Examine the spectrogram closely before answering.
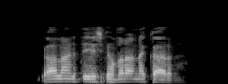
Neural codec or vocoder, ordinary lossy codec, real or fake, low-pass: codec, 16 kHz, 4 kbps, X-Codec, HuBERT features, trained on general audio; MP3, 24 kbps; fake; 7.2 kHz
